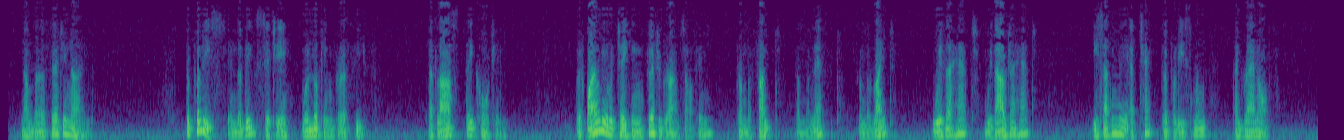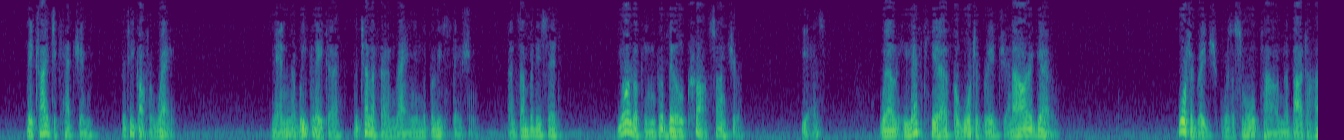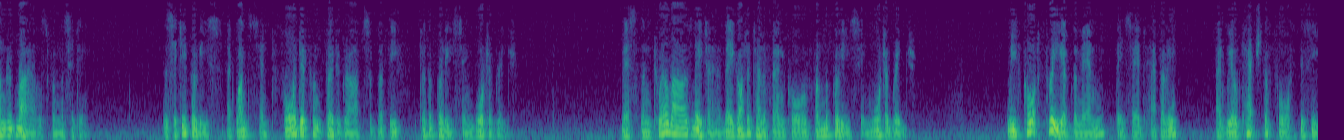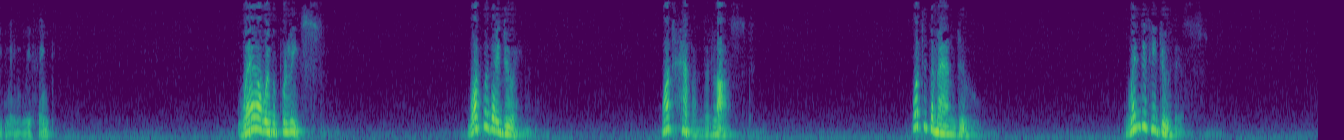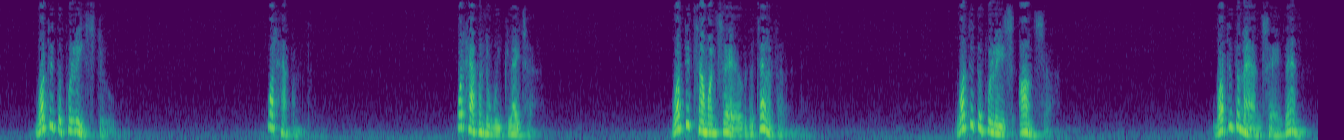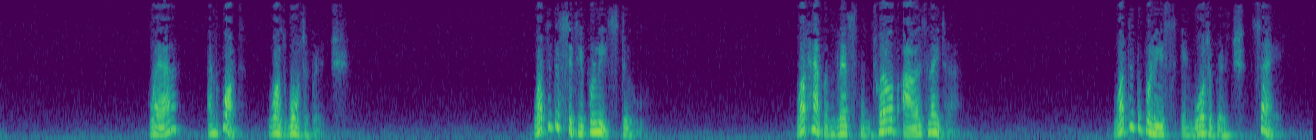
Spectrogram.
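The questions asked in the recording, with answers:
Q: Where were the police?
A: In the big city

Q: What were they doing?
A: Looking for a thief

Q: What happened at last?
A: They caught him

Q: What did the man do?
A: He attacked the policeman and ran off

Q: When did he do this?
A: While they were taking photographs of him

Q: What did the police do?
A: They tried to catch him

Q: What happened?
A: He got away

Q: What happened a week later?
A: The telephone rang in the police station

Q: What did someone say over the telephone?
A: You're looking for Bill Cross, aren't you?

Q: What did the police answer?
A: Yes

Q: What did the man say then?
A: He left here for Waterbridge an hour ago

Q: Where and what was Waterbridge?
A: A small town about 100 miles from the city

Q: What did the city police do?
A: Sent 4 different photographs of the thief to the police in Waterbridge

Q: What happened less than 12 hours later?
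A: They got a telephone call from the police in Waterbridge

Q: What did the police in Waterbridge say?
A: We've caught 3 of the men, and we'll catch the 4th this evening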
